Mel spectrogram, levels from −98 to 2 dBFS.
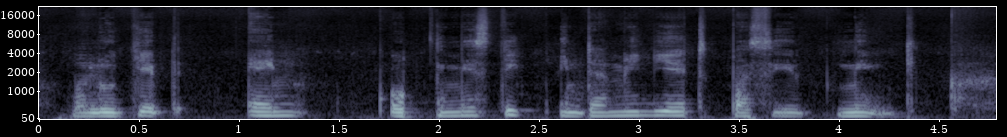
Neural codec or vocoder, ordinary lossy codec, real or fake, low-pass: codec, 44.1 kHz, 3.4 kbps, Pupu-Codec; none; fake; none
